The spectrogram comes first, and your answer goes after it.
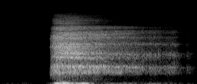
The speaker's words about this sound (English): we will take 4 to 8 deeper cleansing breaths or catch-up breaths per hour, and we don't even note it. We don't even notice it. This is where we breathe in short and breathe out long, and we all go,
